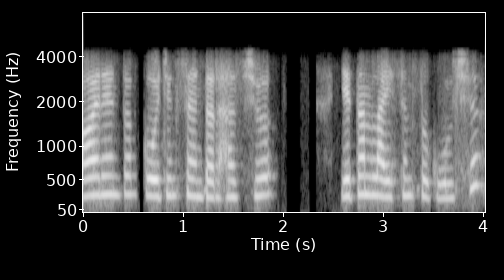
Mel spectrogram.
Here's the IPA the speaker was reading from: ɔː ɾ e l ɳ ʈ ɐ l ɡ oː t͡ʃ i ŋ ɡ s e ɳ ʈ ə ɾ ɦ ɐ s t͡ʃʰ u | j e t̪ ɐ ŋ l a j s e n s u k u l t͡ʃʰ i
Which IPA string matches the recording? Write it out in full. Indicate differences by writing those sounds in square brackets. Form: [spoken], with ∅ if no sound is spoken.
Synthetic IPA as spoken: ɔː ɾ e [∅] ɳ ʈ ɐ l [k] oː t͡ʃ i ŋ ɡ s e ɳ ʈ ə ɾ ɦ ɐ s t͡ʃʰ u | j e t̪ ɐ [n] l a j s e n s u k u l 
